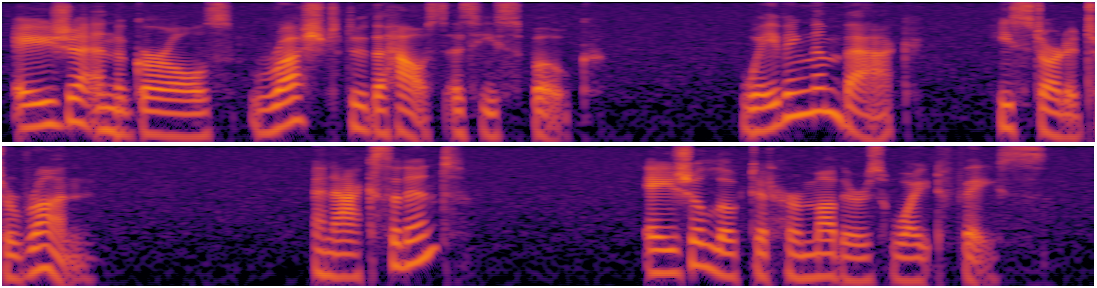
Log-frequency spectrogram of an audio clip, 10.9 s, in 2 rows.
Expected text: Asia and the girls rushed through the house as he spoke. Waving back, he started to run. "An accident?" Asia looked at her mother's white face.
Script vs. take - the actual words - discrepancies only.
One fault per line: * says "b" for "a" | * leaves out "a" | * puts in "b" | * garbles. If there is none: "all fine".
* puts in "them"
